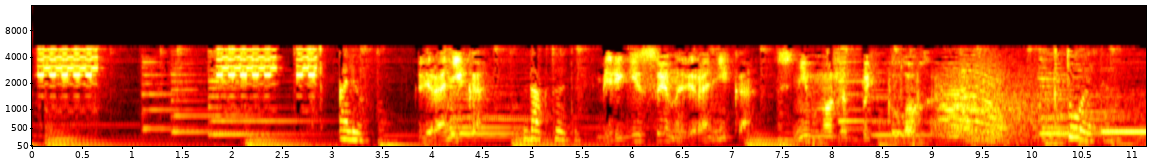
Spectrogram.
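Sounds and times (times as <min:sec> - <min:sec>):
home telephone ringing with an electronic trill: 0:00.0 - 0:00.8, 0:01.8 - 0:02.9
speech: 0:03.1 - 0:10.8.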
